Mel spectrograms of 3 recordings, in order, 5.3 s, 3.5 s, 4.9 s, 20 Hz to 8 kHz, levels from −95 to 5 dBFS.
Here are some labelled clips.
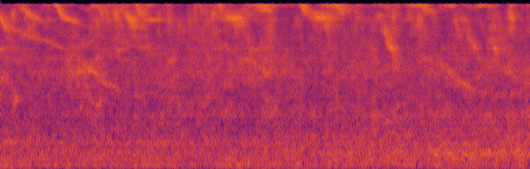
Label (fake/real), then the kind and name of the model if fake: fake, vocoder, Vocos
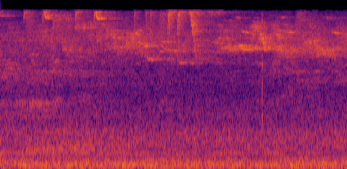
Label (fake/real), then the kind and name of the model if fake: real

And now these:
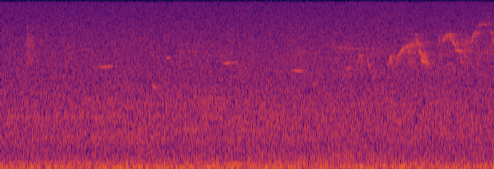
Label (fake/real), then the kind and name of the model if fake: real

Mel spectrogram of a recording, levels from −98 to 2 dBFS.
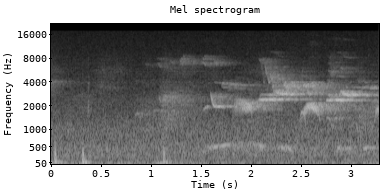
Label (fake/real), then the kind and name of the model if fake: fake, vocoder, Vocos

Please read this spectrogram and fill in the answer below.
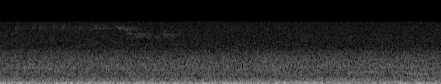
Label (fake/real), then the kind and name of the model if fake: real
